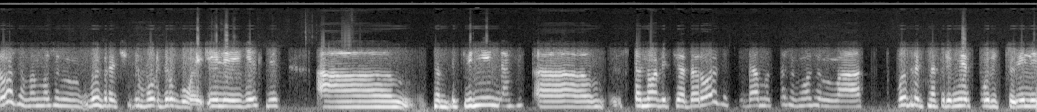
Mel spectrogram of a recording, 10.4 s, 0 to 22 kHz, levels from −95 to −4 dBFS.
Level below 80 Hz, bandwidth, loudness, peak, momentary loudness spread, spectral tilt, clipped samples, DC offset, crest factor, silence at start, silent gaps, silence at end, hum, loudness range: -50 dBFS; over 20 kHz; -15 LUFS; -2 dBFS; 11 LU; -6 dB/octave; under 0.1%; under 0.1%; 14 dB; 0 s; none; 0 s; none; 4 LU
